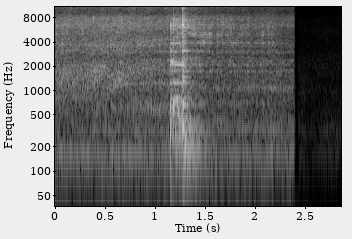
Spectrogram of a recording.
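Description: Chicken with capsicum and onion sizzles in a pan while being stirred, a steady frying hiss with one brief louder scraping stir midway, close up, before cutting off to silence.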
